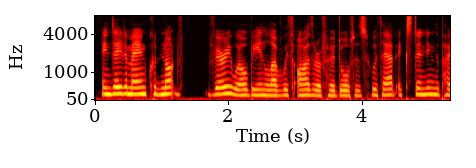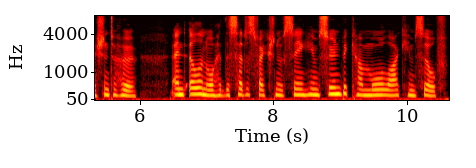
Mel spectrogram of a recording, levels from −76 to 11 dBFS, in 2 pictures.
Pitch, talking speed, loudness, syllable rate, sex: 200 Hz, 190 wpm, -19 LUFS, 5.2 syllables/s, female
